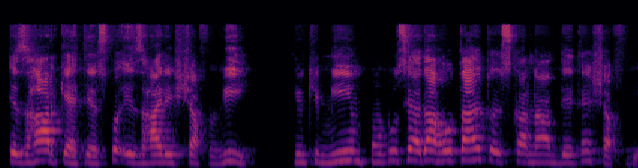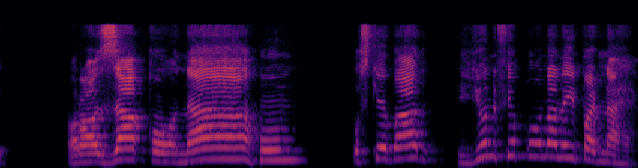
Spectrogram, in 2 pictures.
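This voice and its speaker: A woman teaching Quran recitation rules step by step, patiently explaining and quizzing her students. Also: a little high.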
